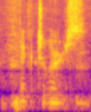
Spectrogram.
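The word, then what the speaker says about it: victualler: Lots of things about businesses that don't have, It's Vittel and Vittler. So you don't Yes. pronounce the C. There, you don't pronounce the C and T, or the C anyway.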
